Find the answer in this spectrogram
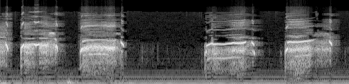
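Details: Osprey holding a fish at the nest, Loch Garten, 20:33: four drawn-out, harsh screeches, each about half a second long, in two pairs separated by a pause, over a low constant hum.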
